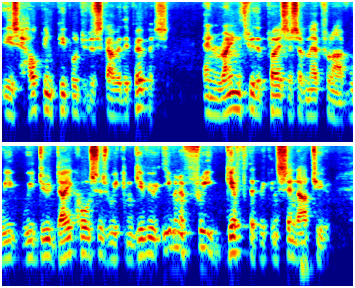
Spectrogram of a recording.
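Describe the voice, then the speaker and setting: A man's somewhat breathy, dark, mellow voice at medium pitch, fairly quick in pace, with ordinary pitch variation. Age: 60s. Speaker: purpose coach and workshop presenter. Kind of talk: panel discussion on live stream.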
